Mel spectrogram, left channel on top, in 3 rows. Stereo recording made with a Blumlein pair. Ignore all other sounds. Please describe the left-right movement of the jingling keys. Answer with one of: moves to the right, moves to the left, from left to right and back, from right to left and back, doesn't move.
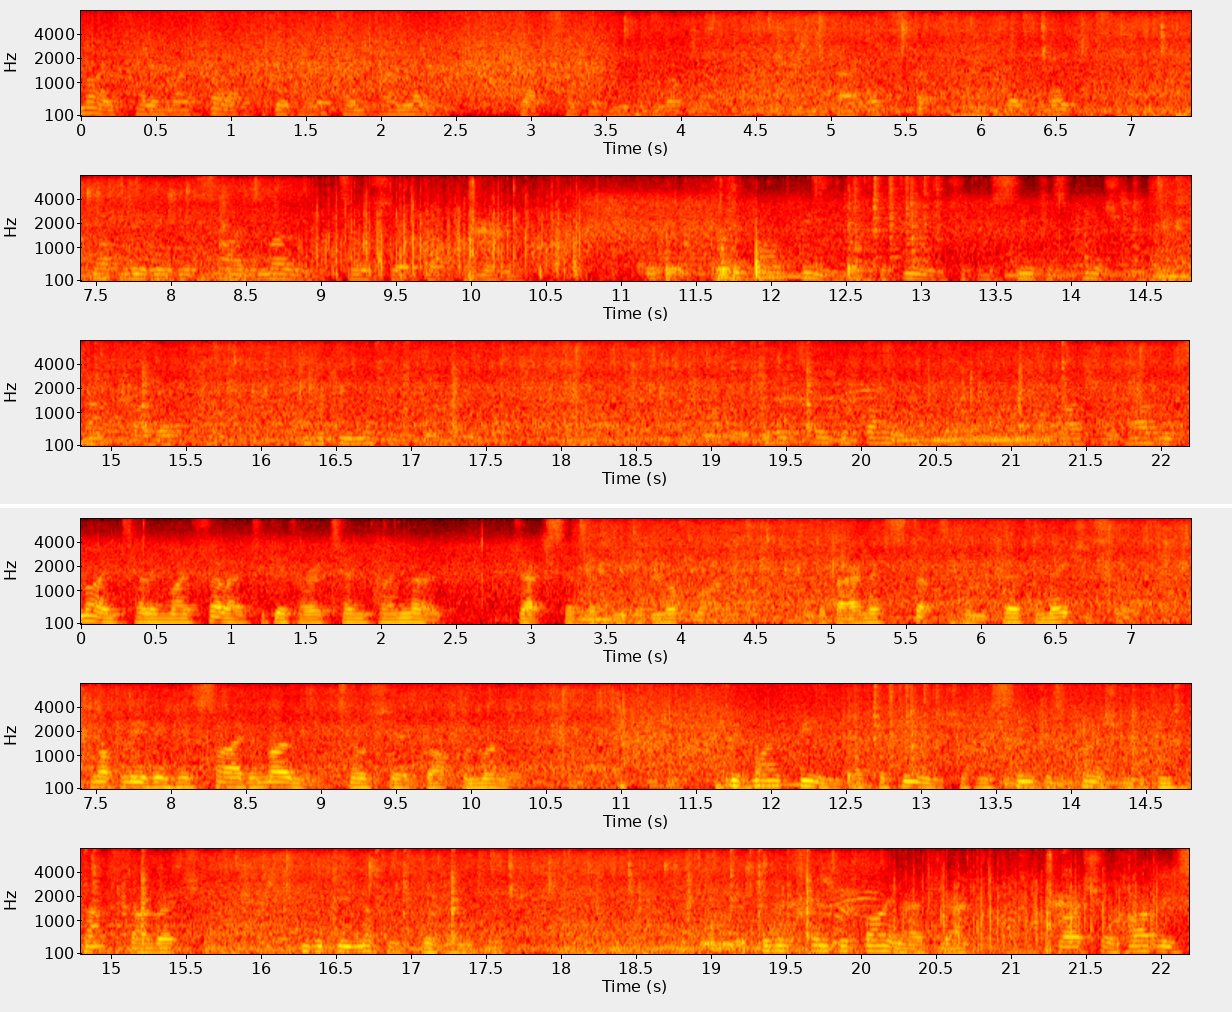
from left to right and back.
